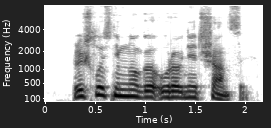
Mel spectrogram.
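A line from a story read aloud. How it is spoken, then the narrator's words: Calm reply. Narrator (Russian): спокойно ответила модифицированная девушка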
